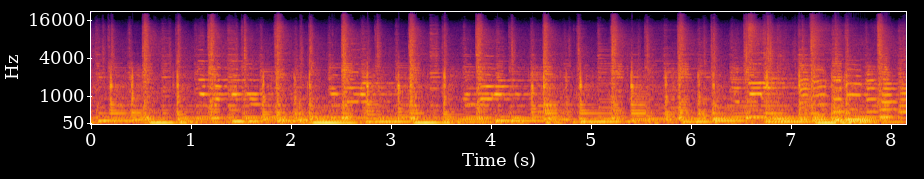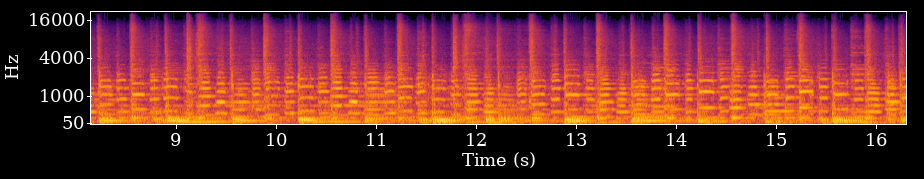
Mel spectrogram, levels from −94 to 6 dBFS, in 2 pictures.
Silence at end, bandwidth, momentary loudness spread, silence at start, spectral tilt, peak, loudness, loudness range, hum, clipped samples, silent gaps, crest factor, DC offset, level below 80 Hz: 0 s; over 20 kHz; 4 LU; 0 s; -5.5 dB/octave; 0 dBFS; -11 LUFS; 2 LU; none; 0.5%; none; 10 dB; under 0.1%; -18 dBFS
